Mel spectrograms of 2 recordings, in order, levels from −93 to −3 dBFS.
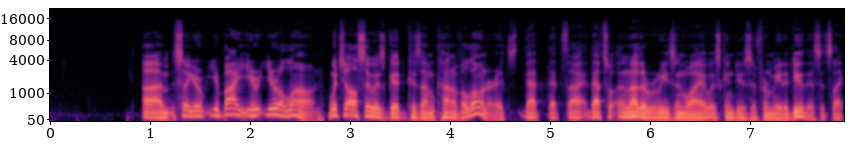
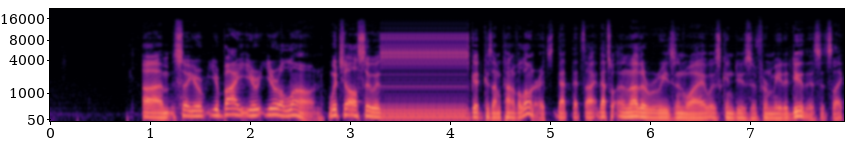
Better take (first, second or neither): first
